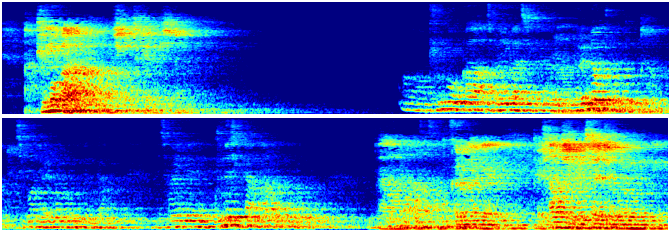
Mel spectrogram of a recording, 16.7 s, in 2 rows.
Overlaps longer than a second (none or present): present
